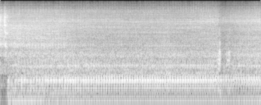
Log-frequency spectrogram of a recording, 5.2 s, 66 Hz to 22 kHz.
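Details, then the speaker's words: Arctic Cat 400 4x4 ATV after replacing the carburetor, fresh gas, charged battery: steady, even idle with a quick regular beat, possibly idling a little high, smooth with no knocking or missing; normal idle. "Success. And the idle doesn't actually sound that bad on it. If nothing, it's probably idling a little high, actually, I think."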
